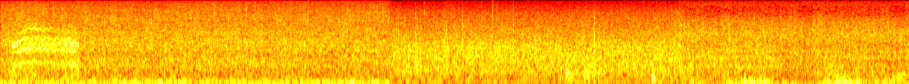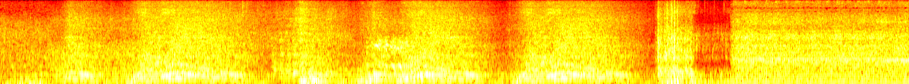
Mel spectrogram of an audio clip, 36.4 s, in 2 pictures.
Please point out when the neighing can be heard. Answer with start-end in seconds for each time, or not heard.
0.1-1.6, 25.5-26.6.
